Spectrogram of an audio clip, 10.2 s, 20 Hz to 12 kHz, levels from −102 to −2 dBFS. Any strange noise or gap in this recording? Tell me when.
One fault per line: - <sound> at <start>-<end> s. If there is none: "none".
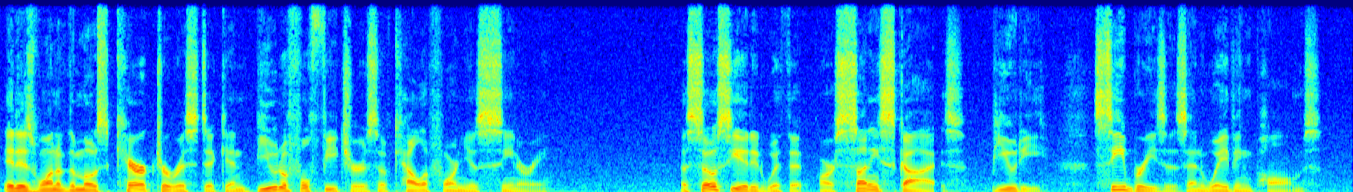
- dropout at 7.0-7.1 s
